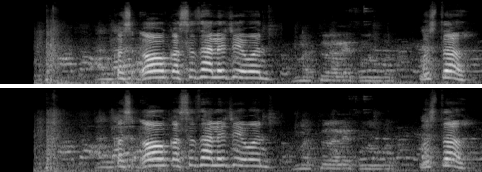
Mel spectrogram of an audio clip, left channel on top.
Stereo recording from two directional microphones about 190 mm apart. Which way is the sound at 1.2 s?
15° left (ahead or behind).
